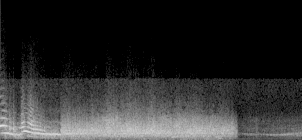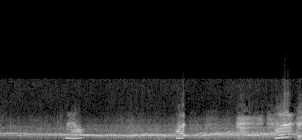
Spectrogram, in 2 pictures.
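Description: Radio-drama sound effect of a car swerving off a bridge: a woman's scream runs into a loud burst of rushing noise that lasts about three and a half seconds and cuts off suddenly. It is followed by a single wavering held tone for several seconds.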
